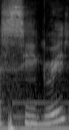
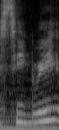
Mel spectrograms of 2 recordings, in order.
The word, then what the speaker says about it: Sigrid: Hoje eu vou indicar a Sigrid, tipo, fala Sigrid, mas na verdade é Sigrid, que se escreve, né?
